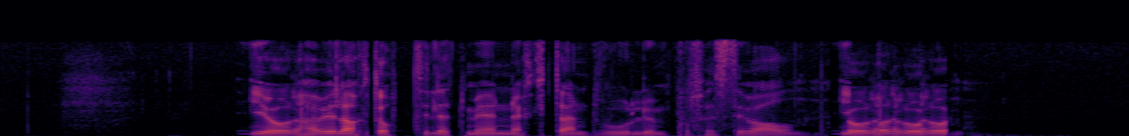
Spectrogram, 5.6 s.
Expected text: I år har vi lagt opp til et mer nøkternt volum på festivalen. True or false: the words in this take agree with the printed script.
false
